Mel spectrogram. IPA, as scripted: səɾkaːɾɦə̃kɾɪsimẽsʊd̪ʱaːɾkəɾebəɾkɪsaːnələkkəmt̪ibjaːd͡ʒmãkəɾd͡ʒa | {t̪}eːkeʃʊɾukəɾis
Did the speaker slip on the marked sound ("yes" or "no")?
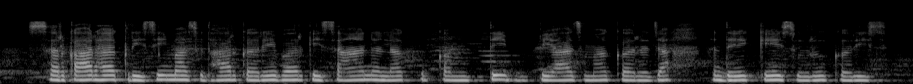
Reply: yes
